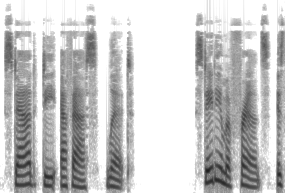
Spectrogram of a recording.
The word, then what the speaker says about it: Stade de France: The Stade de France, French pronunciation, Stade de France, lit.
